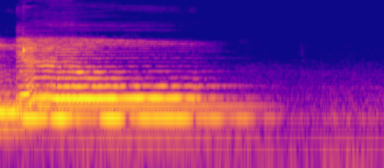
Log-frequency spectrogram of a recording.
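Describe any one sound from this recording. A man sings a long, held note that fades away.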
